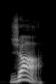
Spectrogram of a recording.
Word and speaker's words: ja: And finally, the J sounds just like the English Y. So the word for yes, ja, is simply ja.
